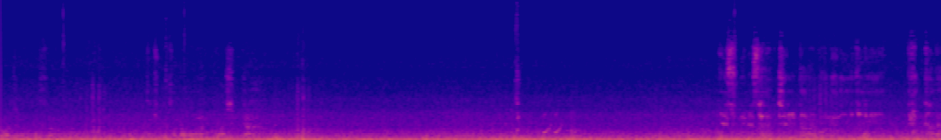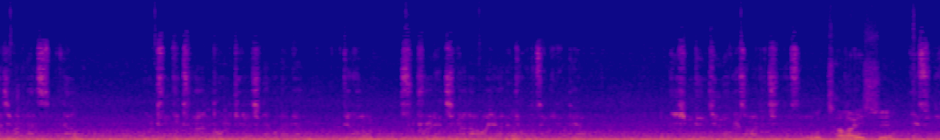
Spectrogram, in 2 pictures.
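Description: Inside a small truck's cab on the move: a steady low drone of engine and tyres on a wet highway. From about halfway through, scattered short sharp ticks sound over it.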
